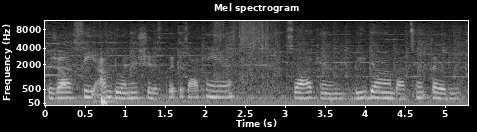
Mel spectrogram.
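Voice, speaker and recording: A woman speaks at a fairly quick pace with clear music in the background. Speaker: parent vlogger. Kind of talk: casual vlog chat. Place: home room. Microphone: phone near.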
